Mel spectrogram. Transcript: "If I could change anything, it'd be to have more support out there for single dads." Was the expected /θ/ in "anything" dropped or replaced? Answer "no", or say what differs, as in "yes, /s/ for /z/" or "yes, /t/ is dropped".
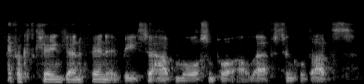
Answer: yes, /f/ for /θ/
